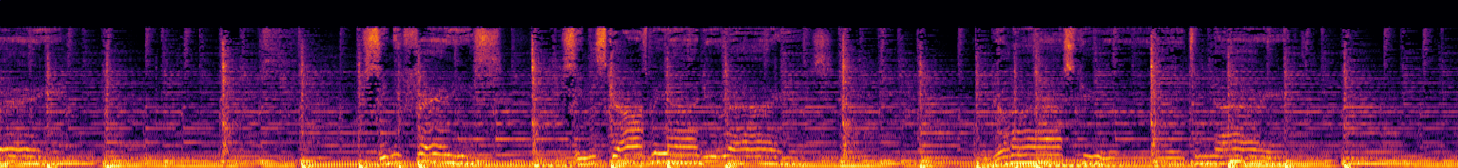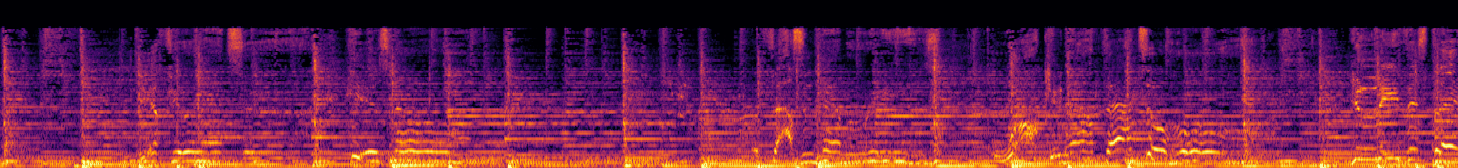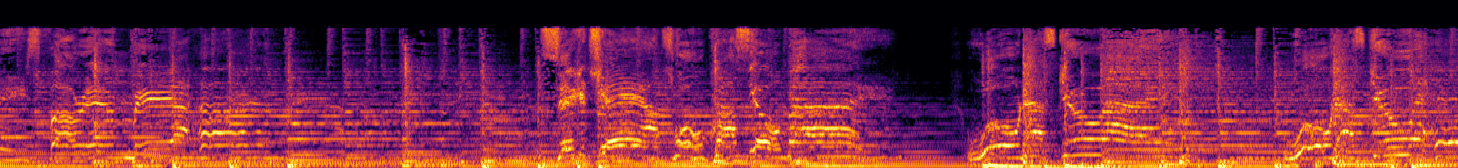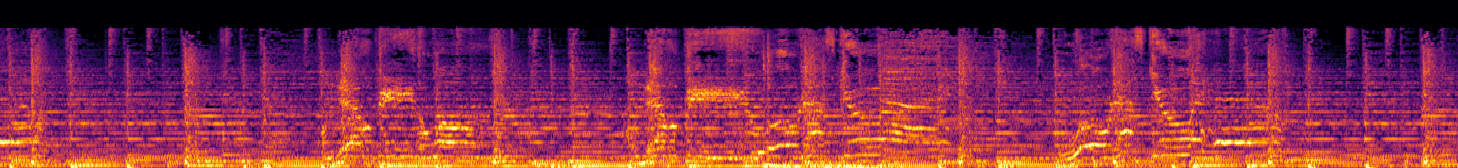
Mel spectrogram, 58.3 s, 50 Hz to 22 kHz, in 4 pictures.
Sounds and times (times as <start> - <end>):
Music: 0.0 - 58.3.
